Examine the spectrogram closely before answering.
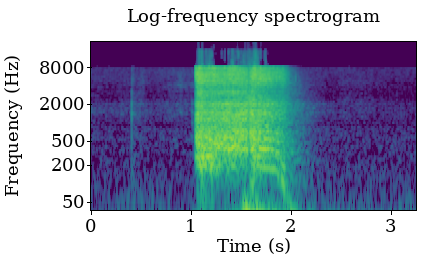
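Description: A man exhales a long breath of vapour.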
